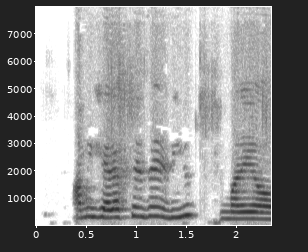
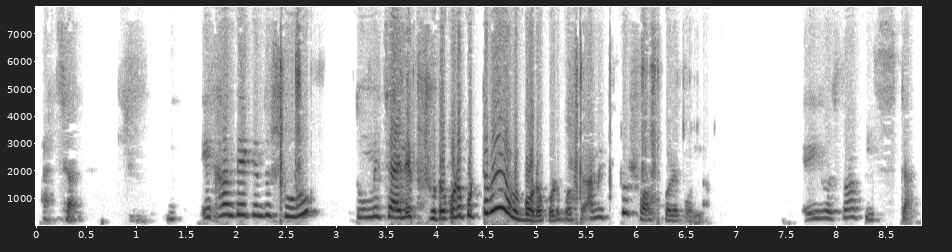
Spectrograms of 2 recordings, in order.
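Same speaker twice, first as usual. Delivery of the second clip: ordinary talk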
